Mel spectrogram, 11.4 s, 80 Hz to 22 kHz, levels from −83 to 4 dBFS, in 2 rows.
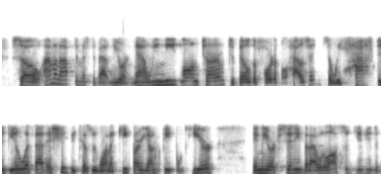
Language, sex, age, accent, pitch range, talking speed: English, male, 50-69, American, 125-155 Hz, 225 wpm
